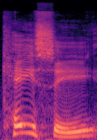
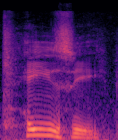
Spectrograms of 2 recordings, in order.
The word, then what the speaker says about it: Casey: Not Casey. That's how it's spelled, but it's pronounced Kazy.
